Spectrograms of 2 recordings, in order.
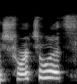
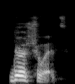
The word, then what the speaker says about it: Dershowitz: Is Spirit, is Alan Schwartzowitz, how do you say his name? Dershowitz.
